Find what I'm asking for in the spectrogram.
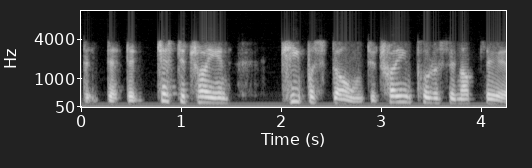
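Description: This is a man's voice. He speaks with a Cork accent. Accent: Cork Irish. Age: 60s. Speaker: activist. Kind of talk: radio interview.

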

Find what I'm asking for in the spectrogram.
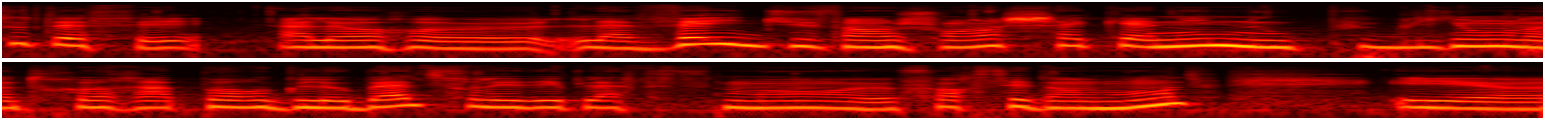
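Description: This woman talks at a fairly slow pace. Her pitch is fairly high, with ordinary pitch variation. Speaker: UN refugee agency staff member. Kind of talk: radio interview. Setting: studio. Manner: halting.

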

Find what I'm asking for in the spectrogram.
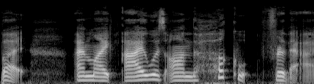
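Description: The speech comes with an American accent and lively intonation. The pace is moderate. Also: woman. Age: 20s. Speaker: podcast host. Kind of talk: solo casual monologue. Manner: rambling, tangential.

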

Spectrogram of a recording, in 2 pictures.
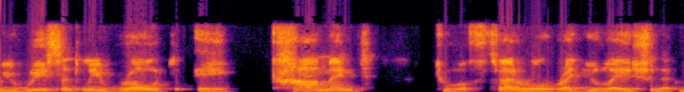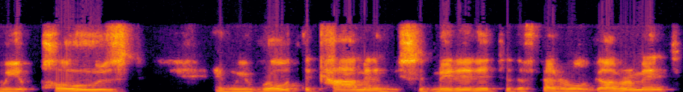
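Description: A man with an American accent and a dark, mellow tone, fairly high in pitch, at a moderate pace in a flat monotone. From Buffalo, New York, US; Mexican community. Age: 60s. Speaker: immigration law professor. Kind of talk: interview conversation.

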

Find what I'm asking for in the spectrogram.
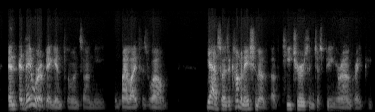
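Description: With a Californian accent, a man speaks at a fairly quick pace with fairly low pitch and big swings in loudness. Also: ordinary pitch variation. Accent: General American (Californian). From US West Coast, San Francisco Bay Area. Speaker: organizational development consultant. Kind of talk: interview conversation.

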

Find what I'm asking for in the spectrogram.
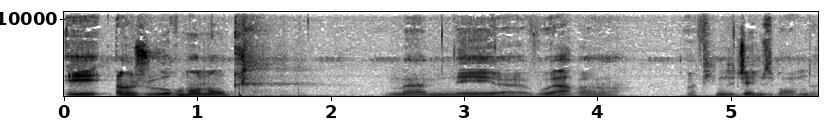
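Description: With audible room echo, a man speaks at a very slow pace using lively intonation and long, frequent pauses. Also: medium pitch for a man. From Istanbul, Turkey (Armenian family). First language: Armenian (speaking French). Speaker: entrepreneur. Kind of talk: personal storytelling talk. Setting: stage with audience. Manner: halting, many hesitations.

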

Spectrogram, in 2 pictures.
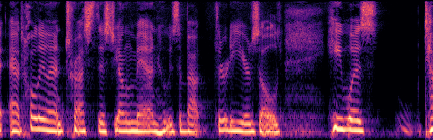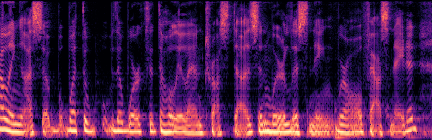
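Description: A woman with an American accent speaks at a moderate pace with ordinary pitch variation. Her voice is somewhat breathy, with a dark, mellow tone. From northern California. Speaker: activist. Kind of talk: interview.

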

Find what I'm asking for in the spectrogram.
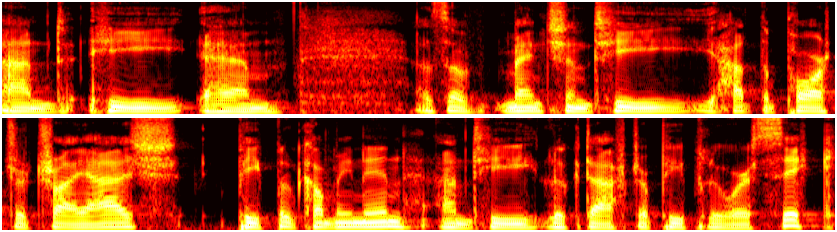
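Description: A fairly slow, monotone delivery in a Dublin accent, with very even loudness and flat intonation. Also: man, fairly low pitch for a man. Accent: Dublin Irish. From Ireland, Dublin. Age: 60s. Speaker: retired probation officer and social work educator. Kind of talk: interview. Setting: in-person studio. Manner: halting.

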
